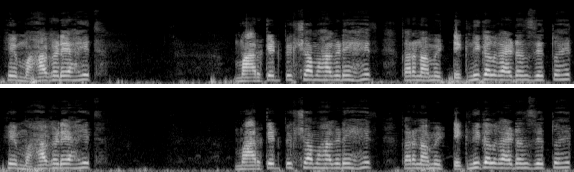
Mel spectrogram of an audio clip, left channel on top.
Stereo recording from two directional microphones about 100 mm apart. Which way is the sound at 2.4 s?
40° right (ahead or behind).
